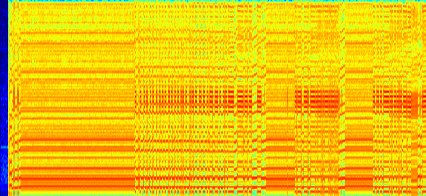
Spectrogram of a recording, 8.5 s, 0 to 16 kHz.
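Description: Loud harsh electronic noise from a knob-controlled noise box run through a Yamaha FX500 effects unit. It cuts in abruptly as a dense wall of held, buzzing tones, then shifts pitch and turns choppy and stuttering about three seconds in as the knobs are turned.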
